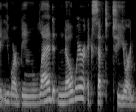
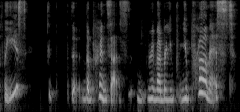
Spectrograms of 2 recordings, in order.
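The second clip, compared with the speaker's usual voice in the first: teary plea; 6 semitones higher than usual. Acted. Frightened mouse to the rat, a teary plea. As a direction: beg through tears, faltering. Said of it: "he was crying now".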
